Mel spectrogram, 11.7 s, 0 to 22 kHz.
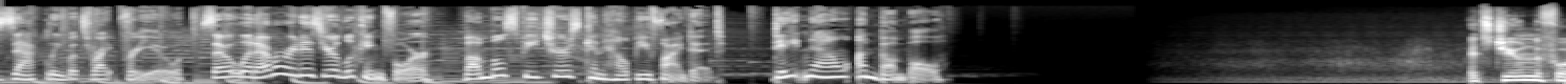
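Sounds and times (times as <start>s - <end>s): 
speech: 0.1s - 7.2s, 11.0s - 11.7s
large silver propeller transport plane engine droning on approach to airfield: 8.7s - 11.7s.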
